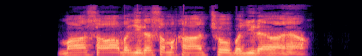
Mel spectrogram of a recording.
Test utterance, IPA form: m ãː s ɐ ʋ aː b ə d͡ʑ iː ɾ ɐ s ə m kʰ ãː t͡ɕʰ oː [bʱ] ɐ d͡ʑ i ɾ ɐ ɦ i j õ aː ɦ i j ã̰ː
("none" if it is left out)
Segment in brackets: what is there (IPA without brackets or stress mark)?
bʱ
